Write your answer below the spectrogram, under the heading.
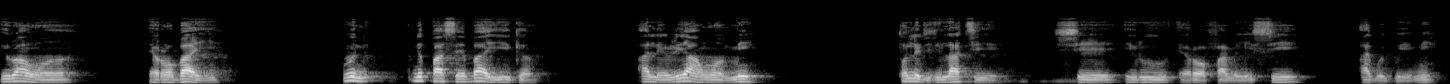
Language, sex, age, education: Yoruba, male, 30-45, tertiary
